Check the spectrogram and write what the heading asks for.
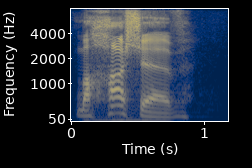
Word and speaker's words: Makhachev: And I'm glad we finally, I heard Daniel Cormier this week say the correct pronunciation is Makhachev.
